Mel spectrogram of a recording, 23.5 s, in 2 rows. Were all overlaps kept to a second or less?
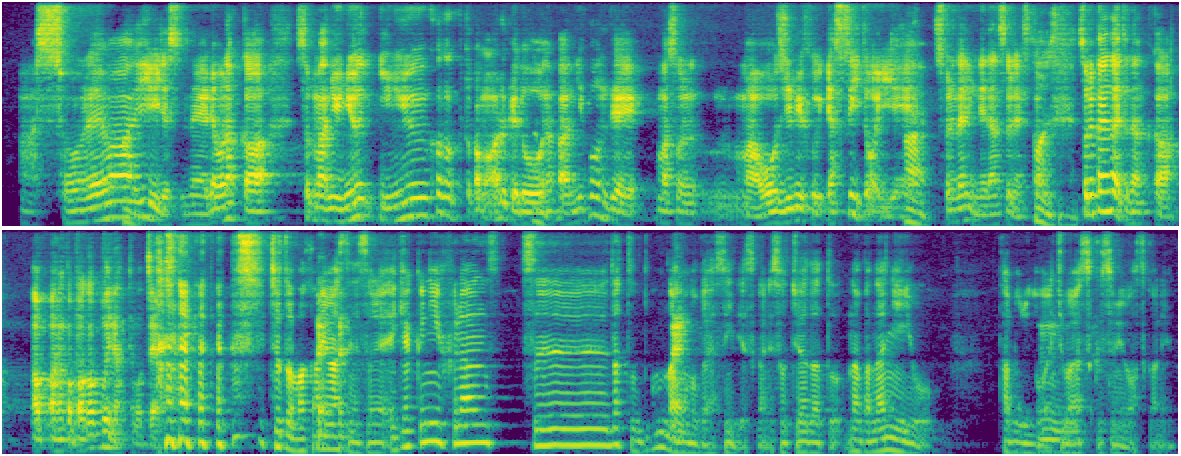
Yes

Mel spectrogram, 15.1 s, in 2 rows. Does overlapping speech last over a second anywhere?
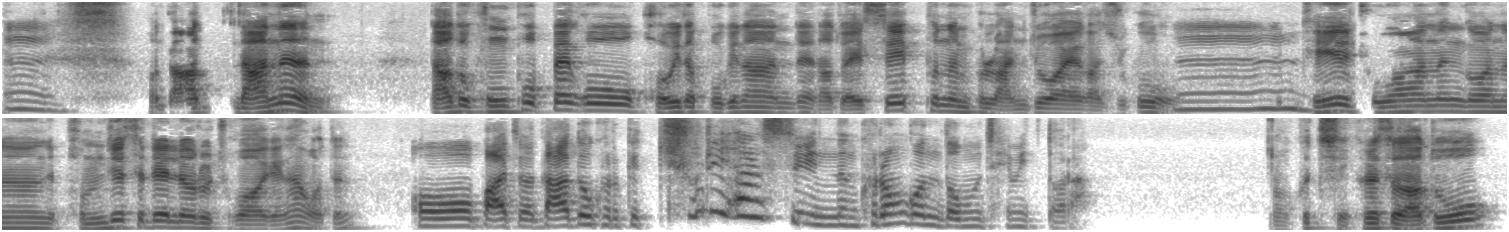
No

